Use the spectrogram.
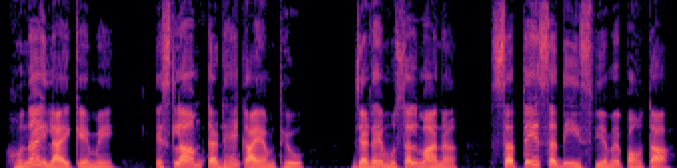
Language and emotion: Sindhi, neutral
